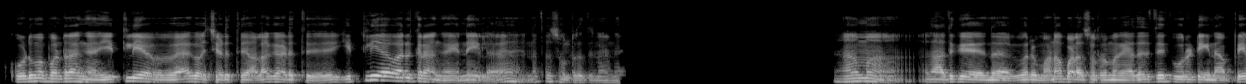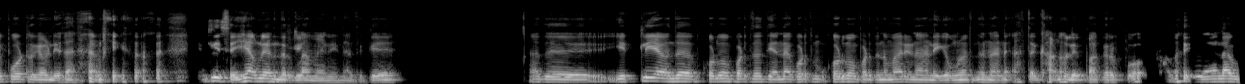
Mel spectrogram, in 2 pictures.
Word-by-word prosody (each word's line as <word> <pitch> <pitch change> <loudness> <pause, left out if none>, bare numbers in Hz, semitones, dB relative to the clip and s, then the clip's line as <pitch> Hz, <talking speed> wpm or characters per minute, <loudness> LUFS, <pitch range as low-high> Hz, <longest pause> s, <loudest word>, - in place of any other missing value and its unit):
கொடும 135 +3 +3
பண்றான்ங்க. 135 -2 +2 0.2
இட்லிய 150 +6 +2 0.3
வேக 120 +3 +1
வச்சு 115 +1 -3
எடுத்து, 110 0 -2
அழகா 120 +5 0
எடுத்து, 110 -2 -1 0.4
இட்லியா 200 +7 +3
வறுக்கிறான்ங்க, 140 -11 0
எண்ணெயில. 100 +1 -2 0.3
என்னத்த 130 +1 -8
சொல்றது 100 -2 -6
நானு! 90 0 -11 2.3
ஆமா. 145 +1 +1 0.5
அந்த 115 - -6
அதுக்கு 130 +3 +1 0.2
இந்த 105 0 +3 0.2
இவரு 110 +1 +2
மனோபால 120 +1 +1
சொல்ற 105 -1 -1
மாரி 105 0 +2
அத 105 +2 +1
எதுக்கு 140 +2 0
உருட்டி 120 0 +1
நா 100 - 0
அப்படியே 125 +6 0
போட்டிருக்க 120 -2 +1
வேண்டியது 100 -1 +1
தானே! - - -7
அப்டிங்குற - - -2
மாரி 140 -1 -3 0.4
இட்லி 165 -1 +4
செய்யாமலே 145 +5 +4
இருந்திருக்கலாமே! 100 -6 +1
நீனு 90 +1 -8
அதுக்கு. 100 +3 -3 1.5
அது 120 0 -2 0.7
இட்லிய 145 +5 +2
வந்து 140 +1 +3 0.3
கொடுமைப்படுத்தினது, 130 -2 0
என்னை 120 +1 0
படுதுன்னது 120 0 -4
கொடுமைப்படுத்தின 120 -3 0
மாரி, 120 0 -1
நான் 110 0 0
அன்னைக்கு 100 0 +1
உணர்ந்தேன் 110 0 0
நானு, 100 +2 -2
அந்த 115 - -3
காணொளிய 115 -2 +2
பாக்கிறப்போ, 105 -1 -2 0.8
ஏன்டா 135 +1 +3
120 Hz, 130 wpm, -22 LUFS, 105-135 Hz, 2.3 s, இட்லி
